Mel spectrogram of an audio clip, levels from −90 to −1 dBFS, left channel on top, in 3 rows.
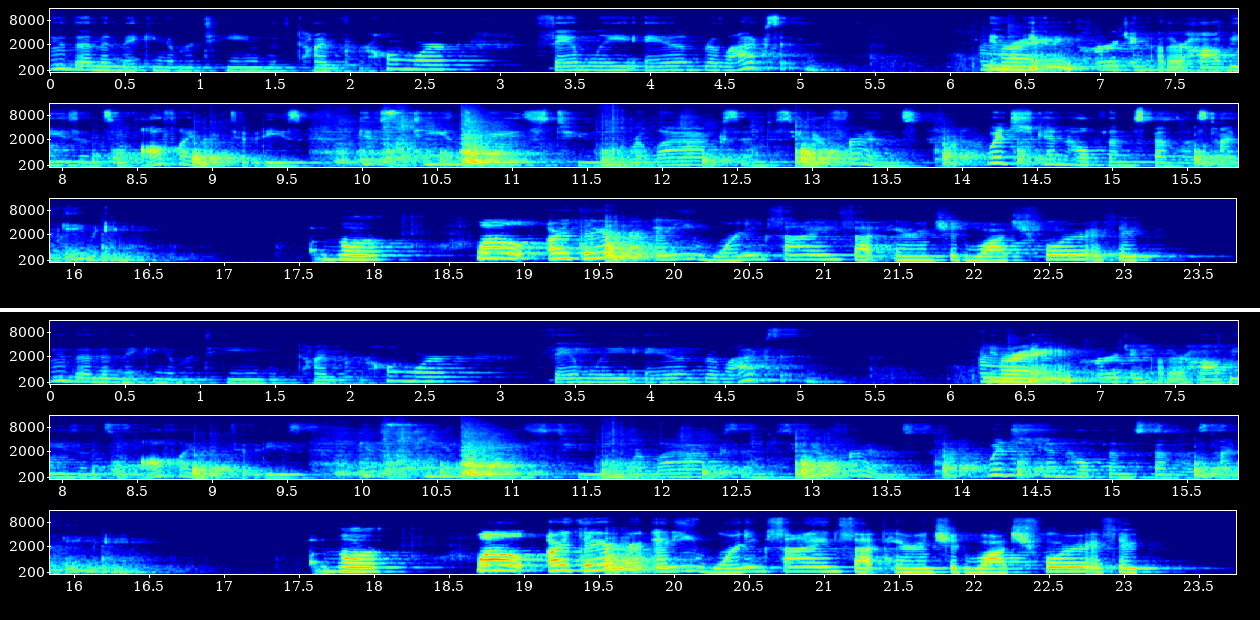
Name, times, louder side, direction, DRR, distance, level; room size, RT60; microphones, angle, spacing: voice 1, 0.0-2.9 3.3-5.2 6.3-16.5, left 3 dB, 75° left, 5 dB, 3.6 m, -43 dB
sound 1, 5.5-5.6 6.0-7.5 7.8-9.1 9.6-12.6 12.9-13.2 13.8-14.0 14.3-14.7 15.1-16.7 18.2-18.6 19.0-19.1 19.4-19.8, left 1 dB, 10° left, 7.6 m, -39 dB
voice 2, 6.2-6.7 17.6-18.1 18.7-23.1, right 4 dB, 75° right, 10 dB, 1.5 m, -31 dB
29.0 x 25.0 x 6.8 m, 0.92 s
head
